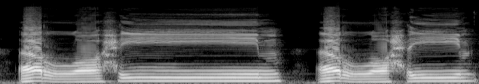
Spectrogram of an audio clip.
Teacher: dia lepas dari yang namanya masuk hidung dan juga lepas dari namanya imalah, yaitu harus kasrah sempurna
